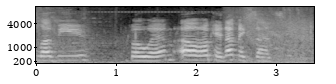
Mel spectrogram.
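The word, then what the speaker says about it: La Vie Bohème: It's pronounced Lovey Bohem.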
